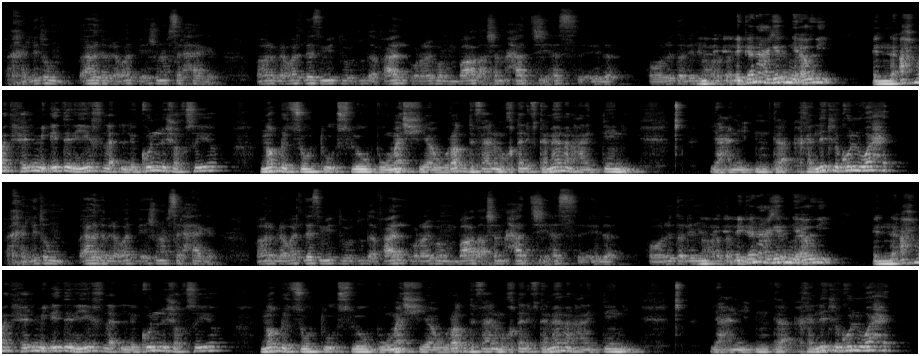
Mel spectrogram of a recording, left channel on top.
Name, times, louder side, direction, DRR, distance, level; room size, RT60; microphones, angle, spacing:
voice 1, 0.0-6.1 6.5-8.1, right 1 dB, 55° right, 1.2 m, -32 dB
voice 2, 7.0-8.3 8.7-15.8 16.3-18.0, left 2 dB, 30° left, 0.5 m, -23 dB
5.6 x 2.2 x 2.7 m
head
